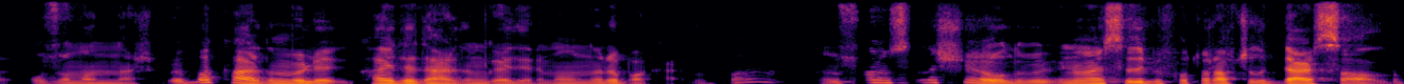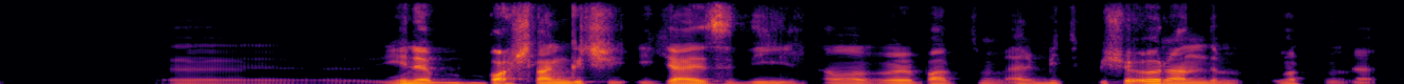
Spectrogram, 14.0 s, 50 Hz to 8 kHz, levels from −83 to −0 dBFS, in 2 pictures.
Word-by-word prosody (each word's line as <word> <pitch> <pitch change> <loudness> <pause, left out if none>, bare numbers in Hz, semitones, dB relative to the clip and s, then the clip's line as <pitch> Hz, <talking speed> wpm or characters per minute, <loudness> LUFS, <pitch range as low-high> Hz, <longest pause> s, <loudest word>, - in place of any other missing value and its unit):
o 110 - -15
zamanlar. 90 -4 -11
Böyle, 160 - -8
bakardım 195 -11 0
böyle 150 0 0
kaydederdim 105 - 0
galerime 80 +1 -8
onlara 105 -2 -5
bakardım - - -15
falan. 280 -2 -21 0.3
Sonrasında 230 +6 -9
şey 225 - -7
oldu, 95 0 +1
böyle, 100 +6 -6
üniversitede 150 0 0
bir - - -6
fotoğrafçılık 145 -1 -4
dersi 125 +1 +6
aldım. - - -6 0.9
Eee, 80 -5 -14 0.7
yine 125 +1 +5 0.3
başlangıç 100 0 +5
hikâyesi 95 -2 +2
değil 105 +6 -5
ama 135 -4 -4
böyle 115 0 0
baktım, 150 +6 -4
yani 170 +2 -5
bir 190 - -6
tık 175 - -31
bir - - -9
şey - - +2
öğrendim. 135 - +3 0.2
Baktım 130 +2 -11
e - - -11
125 Hz, 150 wpm, -29 LUFS, 100-150 Hz, 0.9 s, dersi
